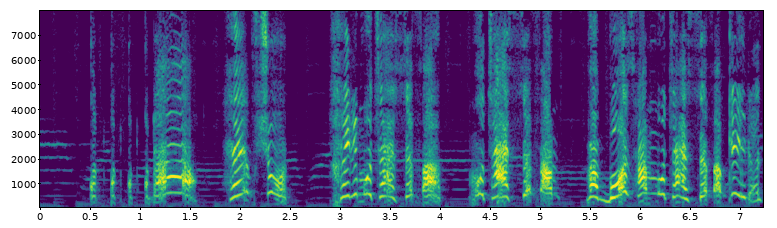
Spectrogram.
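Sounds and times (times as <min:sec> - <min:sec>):
hen clucking: 0:00.5 - 0:01.6
speech: 0:02.3 - 0:07.2.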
